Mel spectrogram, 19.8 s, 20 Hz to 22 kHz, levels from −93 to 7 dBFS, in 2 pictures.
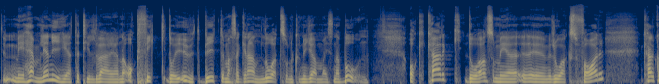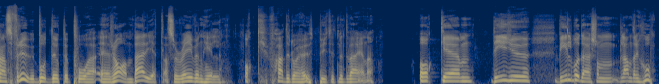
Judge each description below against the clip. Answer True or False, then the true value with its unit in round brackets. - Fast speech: False (170 wpm)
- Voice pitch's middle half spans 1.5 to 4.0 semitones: False (4.4 semitones)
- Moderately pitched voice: True (155 Hz)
